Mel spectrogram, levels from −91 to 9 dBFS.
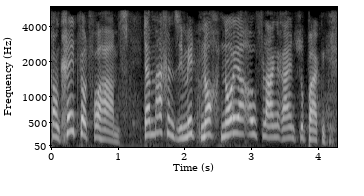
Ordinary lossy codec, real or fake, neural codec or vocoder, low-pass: none; fake; codec, 16 kHz, 2 kbps, X-Codec, WavLM features, trained on Multilingual LibriSpeech; 5.4 kHz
